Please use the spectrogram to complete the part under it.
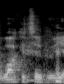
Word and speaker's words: Wakatipu: Lake Wakatipu. Just making sure Wakatipu. I say it right. Yeah, Wakatipu.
